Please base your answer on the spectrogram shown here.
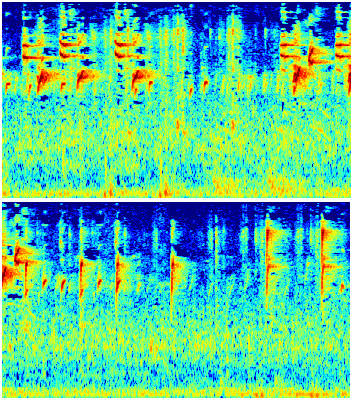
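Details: Goldfinch song made of loud, jingling twittered phrases at the start and middle, followed by scattered single chirps.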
